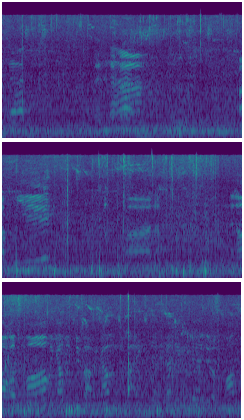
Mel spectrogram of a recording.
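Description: A horse cantering on a sand arena, its hoofbeats landing as dull irregular thuds, with short high chirps repeating above them.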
